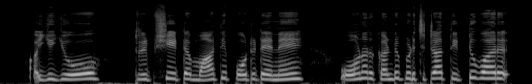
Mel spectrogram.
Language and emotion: Tamil, fearful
